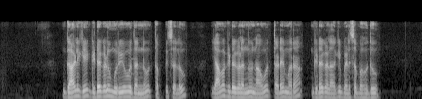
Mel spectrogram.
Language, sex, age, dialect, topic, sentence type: Kannada, male, 18-24, Coastal/Dakshin, agriculture, question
